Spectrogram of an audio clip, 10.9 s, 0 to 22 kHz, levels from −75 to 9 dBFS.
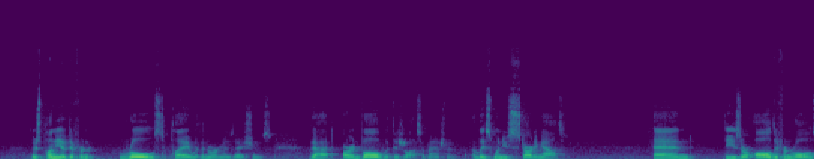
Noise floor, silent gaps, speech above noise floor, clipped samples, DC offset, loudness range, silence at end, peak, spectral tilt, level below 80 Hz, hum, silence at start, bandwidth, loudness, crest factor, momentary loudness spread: -56 dBFS; none; 32 dB; under 0.1%; under 0.1%; 6 LU; 0 s; -6 dBFS; -6 dB/octave; -76 dBFS; none; 0.4 s; 9.6 kHz; -25 LUFS; 20 dB; 17 LU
